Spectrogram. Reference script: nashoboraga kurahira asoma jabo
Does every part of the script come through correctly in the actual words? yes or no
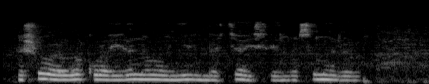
no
